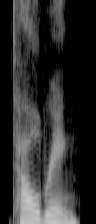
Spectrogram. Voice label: "Towel ring", English; bathroom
